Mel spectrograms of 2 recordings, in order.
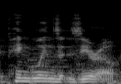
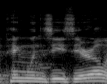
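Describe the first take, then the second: First: The Z is blended in as an s sound. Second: The Z is spoken as a separate letter name. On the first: "other times I'll just say Penguins Zero" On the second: "Sometimes I'll say Penguin Z Zero"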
